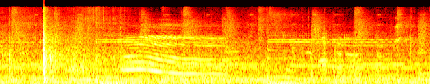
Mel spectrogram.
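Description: A skateboard comes down on concrete with one sharp clack about half a second in, as a rail trick is landed. After it a pitched tone slides downward, then a steady high tone is held.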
